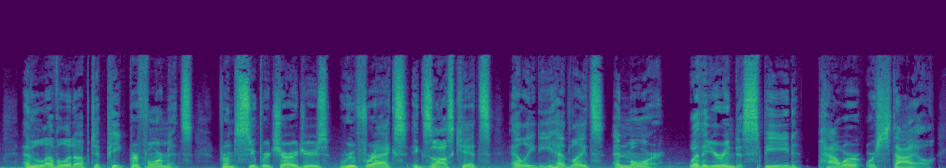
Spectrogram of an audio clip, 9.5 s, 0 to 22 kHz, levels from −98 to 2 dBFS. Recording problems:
wind in the background; faint; until 7.5 s; 30 dB below the speech

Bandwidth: 14.5 kHz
